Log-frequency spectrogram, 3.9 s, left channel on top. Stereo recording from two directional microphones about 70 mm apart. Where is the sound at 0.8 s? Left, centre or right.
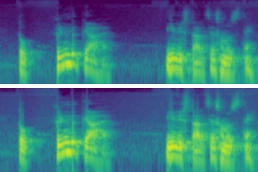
Right.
